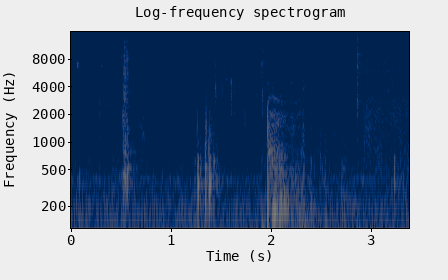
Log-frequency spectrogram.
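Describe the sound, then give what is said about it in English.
A quick sip of a drink: soft wet mouth sounds, a brief slurp and a swallow with faint clicks, quiet and without any talking. “I'm going to have a sip real quick, and then we're going to have a very serious talk.”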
